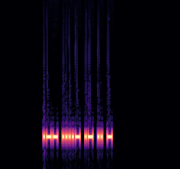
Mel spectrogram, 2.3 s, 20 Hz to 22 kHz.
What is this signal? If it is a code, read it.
Morse code, heard as a keyed tone, about 52 wpm, 700 Hz. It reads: W4AIT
